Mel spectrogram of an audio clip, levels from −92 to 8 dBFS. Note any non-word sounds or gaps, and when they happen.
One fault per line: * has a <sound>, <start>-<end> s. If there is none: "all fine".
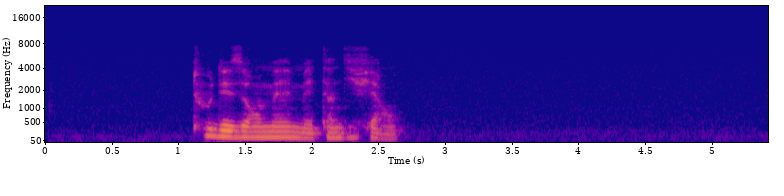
all fine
